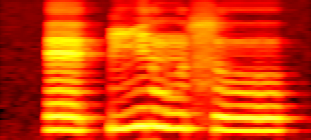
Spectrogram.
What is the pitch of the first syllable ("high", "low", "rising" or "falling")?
low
